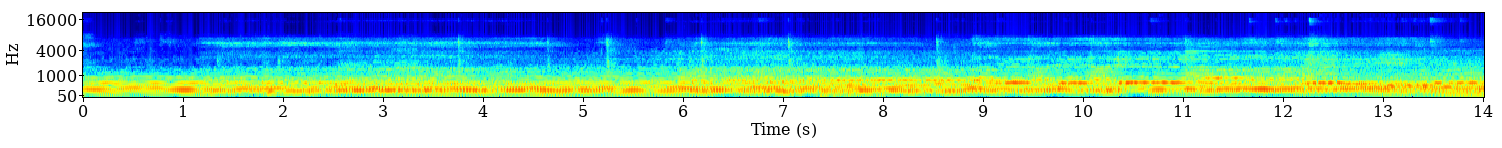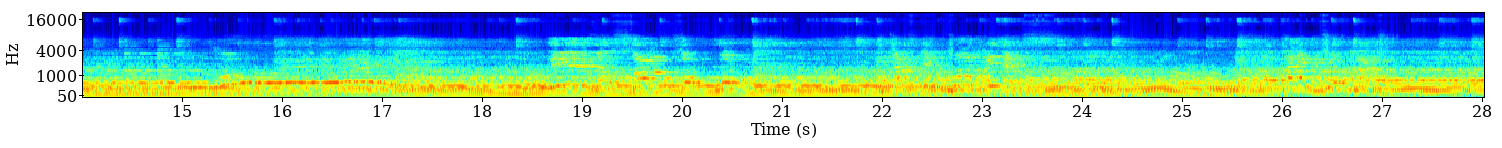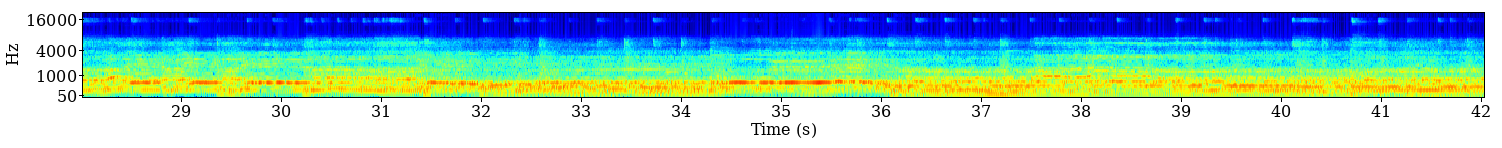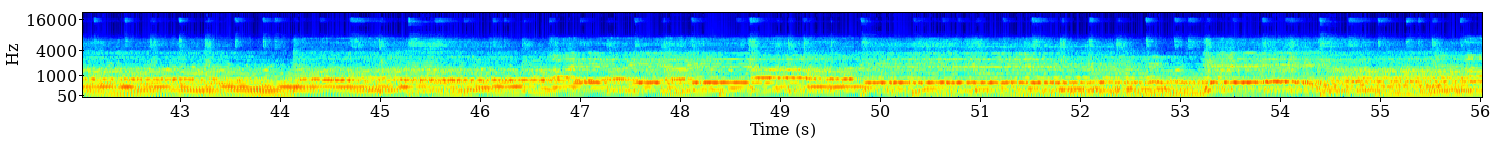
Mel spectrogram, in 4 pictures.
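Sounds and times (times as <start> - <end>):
gospel worship singing: 0.0 - 56.0
sustained keyboard chords: 0.0 - 56.0.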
